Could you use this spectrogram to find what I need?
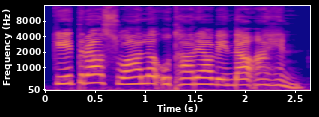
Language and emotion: Sindhi, neutral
